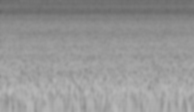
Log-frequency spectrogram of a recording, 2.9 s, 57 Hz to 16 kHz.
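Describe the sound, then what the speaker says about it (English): St Columba Falls in Tasmania, a waterfall of about 90 metres, roars as a steady, even rush of falling water with no other sounds. "These are one of the highest waterfalls in Tasmania,"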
